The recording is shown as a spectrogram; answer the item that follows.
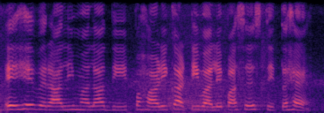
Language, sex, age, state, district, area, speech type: Punjabi, female, 18-30, Punjab, Shaheed Bhagat Singh Nagar, rural, read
